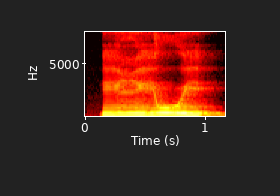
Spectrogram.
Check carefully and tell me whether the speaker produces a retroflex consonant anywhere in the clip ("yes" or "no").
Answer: no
